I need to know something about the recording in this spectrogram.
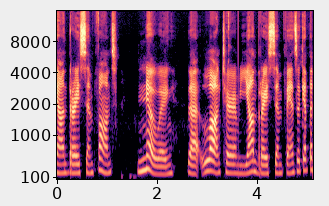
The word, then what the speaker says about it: yandere: difficulty pronouncing the word yandere the most common mispronunciation is yonder leading to many to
